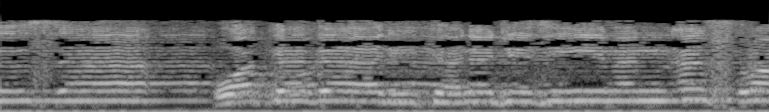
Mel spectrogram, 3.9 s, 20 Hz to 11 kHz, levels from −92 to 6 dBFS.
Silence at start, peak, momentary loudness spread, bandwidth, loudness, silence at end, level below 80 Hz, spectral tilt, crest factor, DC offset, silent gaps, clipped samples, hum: 0 s; -6 dBFS; 3 LU; 6.6 kHz; -21 LUFS; 0 s; -52 dBFS; -2 dB/octave; 16 dB; 2%; none; under 0.1%; none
